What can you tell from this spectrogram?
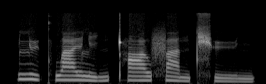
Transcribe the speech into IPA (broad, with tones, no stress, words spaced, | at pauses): ly˥˨kʰwa˦ɪ̯li˨˦ŋ pʰɑ˦ʊ̯fa˥˨nt͡ɕʰy˨˩n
